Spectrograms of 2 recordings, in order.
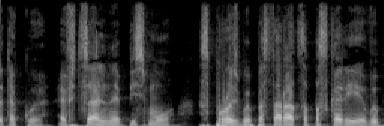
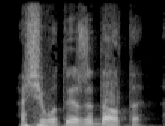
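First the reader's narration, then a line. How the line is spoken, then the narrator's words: Laughing. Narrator (Russian): рассмеялся Макс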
